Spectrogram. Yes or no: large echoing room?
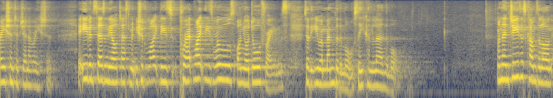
yes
